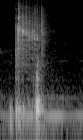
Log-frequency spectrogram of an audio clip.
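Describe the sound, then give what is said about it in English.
Suntory Toki Japanese whiskey pours into a glass in a brief half-second burst of quick, clinking glugs with a bright splashy edge, fading into a low steady hum. No one speaks. “I'm pouring myself a glass of whiskey.”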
